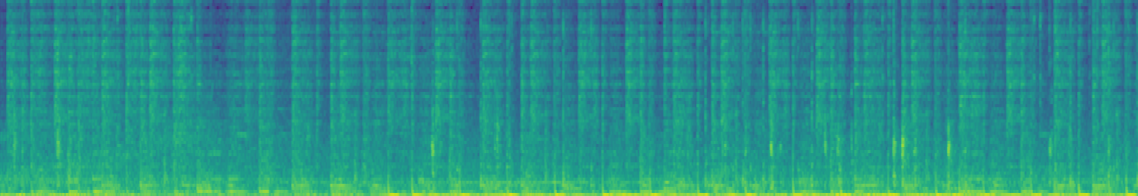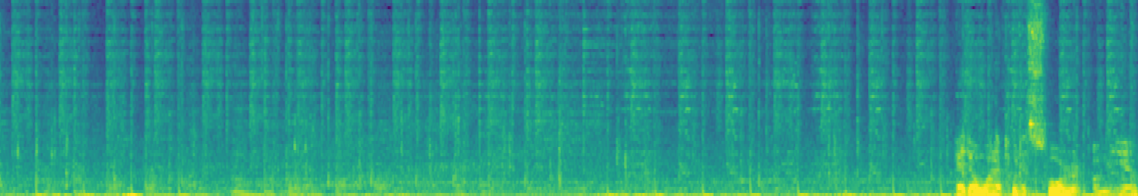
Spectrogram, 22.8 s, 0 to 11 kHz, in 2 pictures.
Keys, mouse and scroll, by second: 0.2 r, 4.4 Tab, 5.0 a, 7.8 Tab, 8.3 z, 9.1 z, 9.6 alt+s, 11.7 z, 12.0 z, 13.4 r, 14.4 Tab, 15.0 a, 15.4 a, 17.6 KP_1, 21.0 z, 21.5 z.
